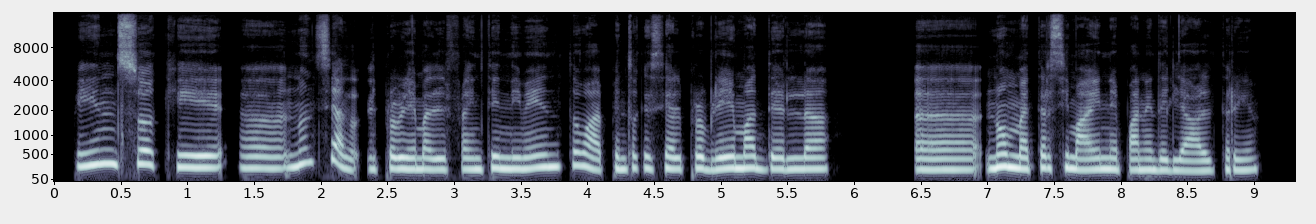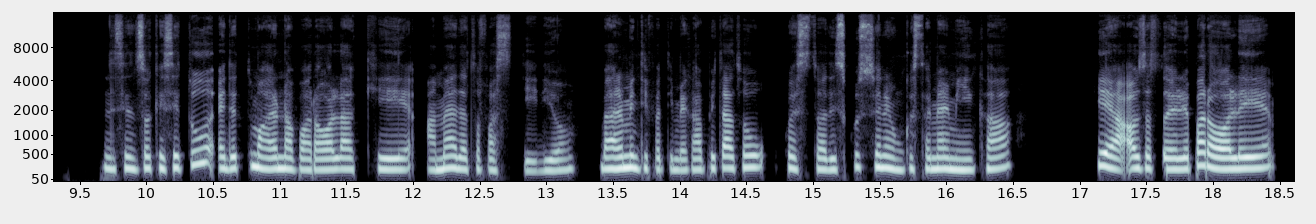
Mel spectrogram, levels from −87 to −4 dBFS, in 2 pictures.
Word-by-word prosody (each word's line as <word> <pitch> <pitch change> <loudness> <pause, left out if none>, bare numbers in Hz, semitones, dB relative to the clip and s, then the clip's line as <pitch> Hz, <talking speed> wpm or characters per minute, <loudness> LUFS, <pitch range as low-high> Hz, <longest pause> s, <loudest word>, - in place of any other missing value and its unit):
Penso 290 +2 +1
che, 230 0 +1
ehm, 225 0 -3
non 300 +6 0
sia 360 +2 -3 0.2
il 205 -1 -7
problema 210 -1 +1
del 200 0 -1
fraintendimento 220 +5 0
ma 215 -7 0
penso 215 0 -4
che 220 -1 -4
sia 215 +1 -2
il 210 - -2
problema 220 +1 +2
del, 210 0 -1 0.7
uhm, 195 0 -1
non 240 +3 +4
mettersi 225 +1 0
mai 200 -1 +1
nei 205 -1 +1
panni 195 0 -2
degli 190 -1 -2
altri. 185 +2 -4 0.7
Nel 215 -3 -2
senso 215 0 -1
che 220 0 -2
se 230 +2 0
tu 275 +6 -4
hai 220 - -1
detto, 220 +3 -1
mari, 215 -3 +4
una 210 -1 +3
parola 200 +1 0
che 200 -1 -1
a 195 - -6
me 210 +3 +2
ha - - +3
dato 205 -1 -2
fastidio 185 0 -6
banalmente 220 +1 +4
infatti 205 -1 -6
mi 190 - -2
è - - -6
capitato 220 +3 -1
questa 210 -2 -3
discussione 230 +3 0
con 205 - +1
questa 210 +1 -5
mia 210 - +3
amica 210 +3 0 0.6
che 265 -2 +4
ha 210 -3 +4
ha - - +3
usato 220 -1 0
delle 205 0 +3
parole 220 -1 +5
210 Hz, 185 wpm, -19 LUFS, 200-225 Hz, 0.7 s, parole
